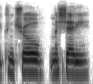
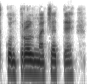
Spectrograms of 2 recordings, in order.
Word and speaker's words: Control Machete: So, like, if you were to pronounce it in English, it'd be Control Machete, but in Spanish, it's Control Machete.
